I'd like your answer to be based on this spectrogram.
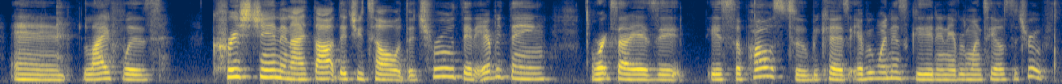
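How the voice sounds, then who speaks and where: A woman, telling her life story on stage in short, reflective, halting phrases. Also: medium pitch, slight background noise. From Atlanta, Georgia, USA. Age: 40s. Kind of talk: personal storytelling monologue.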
